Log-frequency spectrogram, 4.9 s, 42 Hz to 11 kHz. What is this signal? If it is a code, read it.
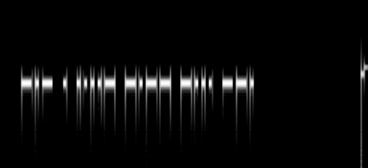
Morse code, heard as a keyed tone, about 26 wpm, 700 Hz. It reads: KE4YBG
